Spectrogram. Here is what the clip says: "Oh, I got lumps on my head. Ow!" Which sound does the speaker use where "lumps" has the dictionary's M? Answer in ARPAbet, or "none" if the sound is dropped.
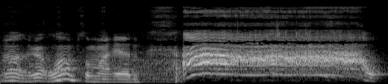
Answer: M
